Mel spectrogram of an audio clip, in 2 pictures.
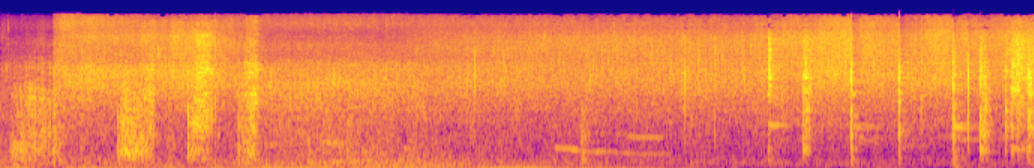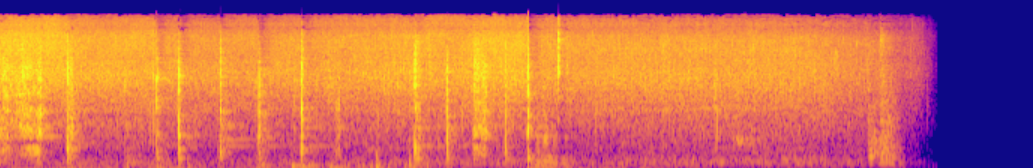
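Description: Sliced onion and garlic sizzling in melted butter in a metal wok while being stirred, with many sharp clacks of a metal utensil against the pan, thickest in the middle stretch. The sound cuts off abruptly near the end.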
